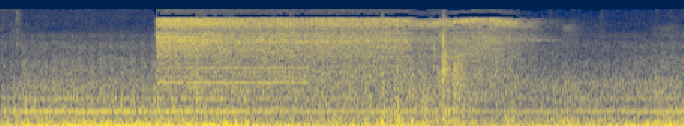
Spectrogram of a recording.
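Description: Bus doors open with a loud hiss of air.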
